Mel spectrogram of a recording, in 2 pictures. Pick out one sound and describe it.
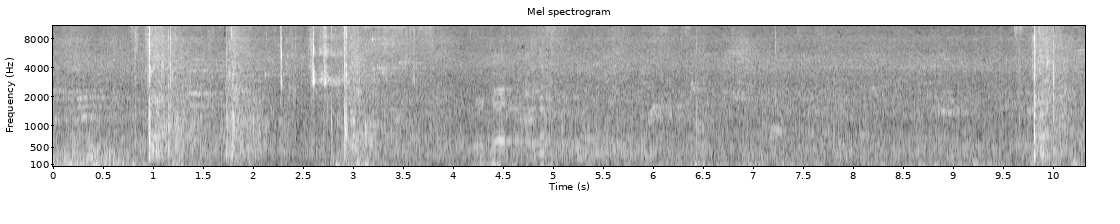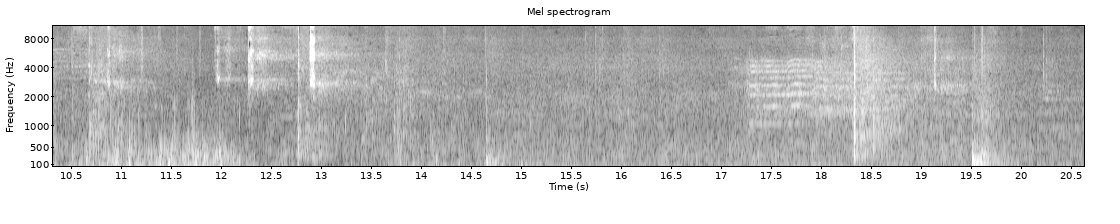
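A tennis ball is struck hard by rackets, back and forth.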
